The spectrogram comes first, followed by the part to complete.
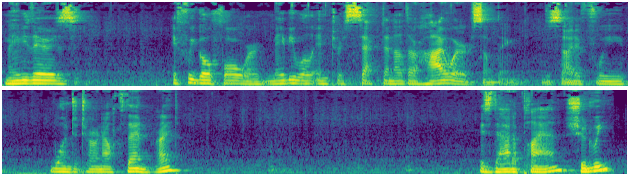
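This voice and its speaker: A man acting in an audio drama as a lonely, heartsick driver lost at night, speaking in a halting, questioning way. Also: on the low side, a little mellow, a little hiss or hum, natural voice. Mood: hesitant, wary.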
